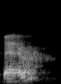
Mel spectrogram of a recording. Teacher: la vocal media central aparece en sílabas inacentuadas, como en el ejemplo de better, La primera vocal va a ser la semiabierta, pero en la vocal, en la sílaba inacentuada vamos a tener la vocal media central.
